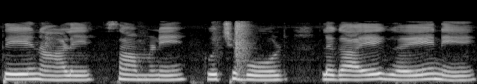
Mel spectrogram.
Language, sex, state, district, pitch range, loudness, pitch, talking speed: Punjabi, female, Punjab, Pathankot, 210-235 Hz, -14 LUFS, 220 Hz, 100 wpm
